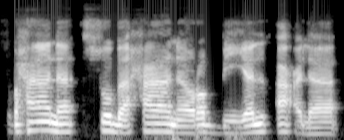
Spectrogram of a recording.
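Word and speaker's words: سبحان ربي الأعلى: Remember, take out the ha properly and a'la, the ain as well. You want to pronounce this as best as you can. Subhana Rabbiyal A'la.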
